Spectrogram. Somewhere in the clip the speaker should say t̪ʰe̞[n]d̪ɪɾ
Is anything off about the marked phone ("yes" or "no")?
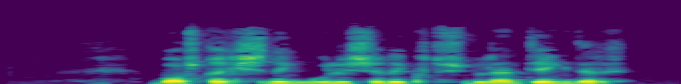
yes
